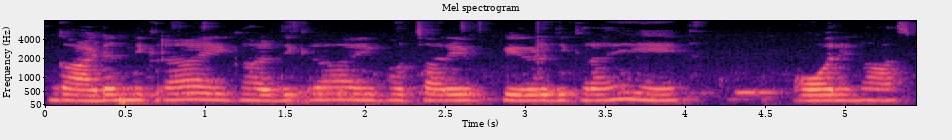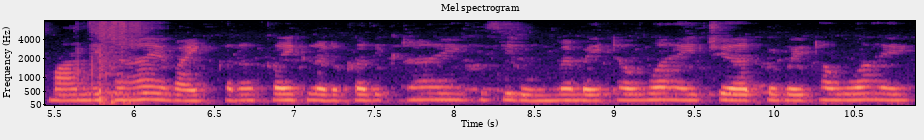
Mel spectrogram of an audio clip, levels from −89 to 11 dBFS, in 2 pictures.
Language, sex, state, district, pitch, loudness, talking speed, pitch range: Hindi, female, Bihar, Jamui, 205 Hz, -16 LUFS, 225 wpm, 200-215 Hz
